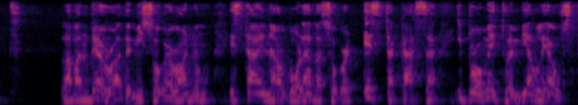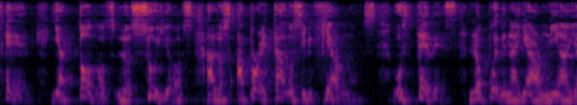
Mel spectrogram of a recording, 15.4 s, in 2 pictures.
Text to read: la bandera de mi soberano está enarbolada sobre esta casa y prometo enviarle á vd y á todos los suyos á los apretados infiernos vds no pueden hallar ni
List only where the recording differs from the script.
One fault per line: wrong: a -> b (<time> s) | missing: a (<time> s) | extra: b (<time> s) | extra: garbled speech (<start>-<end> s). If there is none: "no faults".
no faults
